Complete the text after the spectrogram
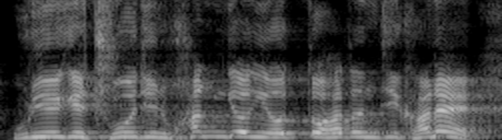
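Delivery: loud, high, fervent exhortation; preaching at full force. Acted. Pastor urges the congregation toward thankful hearts, preaching loud and fervent. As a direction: lift the congregation with the closing call.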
